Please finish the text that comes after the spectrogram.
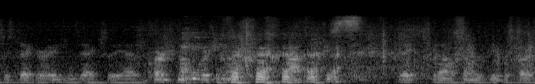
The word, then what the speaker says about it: Krishna: The hissing noise is sometimes produced because they don't realize that it's Krishna. These R, S, and N are pronounced at the back of the palate.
